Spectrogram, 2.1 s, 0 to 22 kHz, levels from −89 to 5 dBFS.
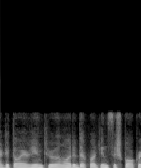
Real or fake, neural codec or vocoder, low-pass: fake; codec, 16 kHz, 0.5 kbps, FunCodec, trained on Chinese and English, 25 frames a second; 7.2 kHz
